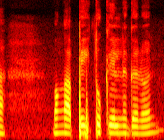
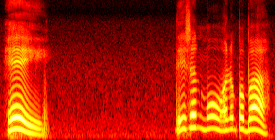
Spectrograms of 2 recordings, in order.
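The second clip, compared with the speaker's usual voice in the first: annoyed yell; 4 semitones higher, 10 dB louder, slower than usual. Acted. Vendor yelling at customer.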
